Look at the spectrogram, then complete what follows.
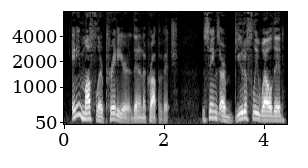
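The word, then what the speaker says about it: Akrapovič: That's how you say it, okay? Akrapovic. It's not Akrapovic. It's Akrapovic.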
